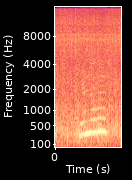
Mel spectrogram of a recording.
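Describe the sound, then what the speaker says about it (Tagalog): Steady heavy rain hissing across the whole clip, with a brief tonal whine rising in the middle. "Sobrang lakas ng ulan."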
